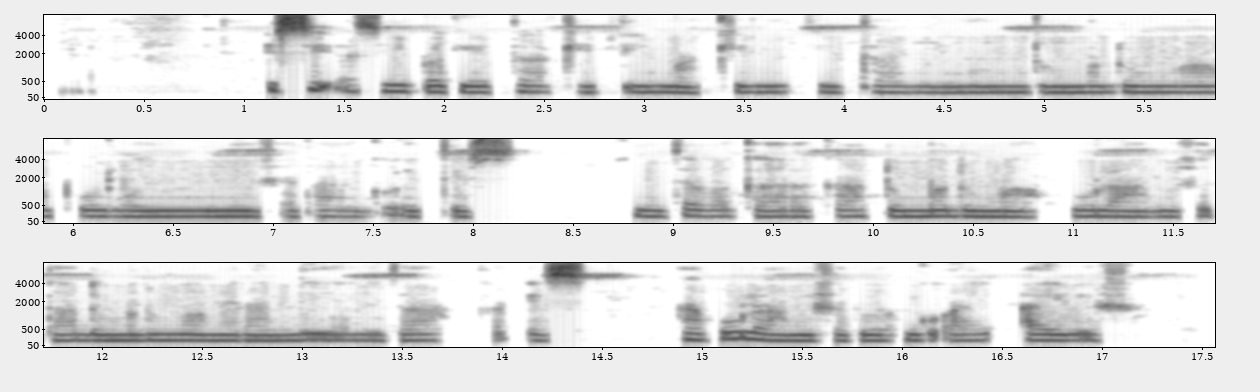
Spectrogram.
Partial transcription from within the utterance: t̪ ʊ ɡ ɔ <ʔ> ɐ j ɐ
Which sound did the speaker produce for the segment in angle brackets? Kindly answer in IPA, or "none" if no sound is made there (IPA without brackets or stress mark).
ʔ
